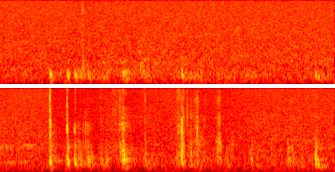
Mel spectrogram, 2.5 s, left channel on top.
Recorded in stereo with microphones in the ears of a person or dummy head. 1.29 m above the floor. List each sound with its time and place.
Only background noise.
